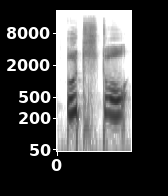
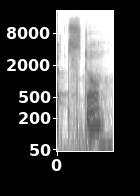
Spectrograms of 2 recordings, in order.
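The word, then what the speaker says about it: Ötztal: the Ootstal Alps. It's spelled O-T-Z-T-A-L. – Ootstal.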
